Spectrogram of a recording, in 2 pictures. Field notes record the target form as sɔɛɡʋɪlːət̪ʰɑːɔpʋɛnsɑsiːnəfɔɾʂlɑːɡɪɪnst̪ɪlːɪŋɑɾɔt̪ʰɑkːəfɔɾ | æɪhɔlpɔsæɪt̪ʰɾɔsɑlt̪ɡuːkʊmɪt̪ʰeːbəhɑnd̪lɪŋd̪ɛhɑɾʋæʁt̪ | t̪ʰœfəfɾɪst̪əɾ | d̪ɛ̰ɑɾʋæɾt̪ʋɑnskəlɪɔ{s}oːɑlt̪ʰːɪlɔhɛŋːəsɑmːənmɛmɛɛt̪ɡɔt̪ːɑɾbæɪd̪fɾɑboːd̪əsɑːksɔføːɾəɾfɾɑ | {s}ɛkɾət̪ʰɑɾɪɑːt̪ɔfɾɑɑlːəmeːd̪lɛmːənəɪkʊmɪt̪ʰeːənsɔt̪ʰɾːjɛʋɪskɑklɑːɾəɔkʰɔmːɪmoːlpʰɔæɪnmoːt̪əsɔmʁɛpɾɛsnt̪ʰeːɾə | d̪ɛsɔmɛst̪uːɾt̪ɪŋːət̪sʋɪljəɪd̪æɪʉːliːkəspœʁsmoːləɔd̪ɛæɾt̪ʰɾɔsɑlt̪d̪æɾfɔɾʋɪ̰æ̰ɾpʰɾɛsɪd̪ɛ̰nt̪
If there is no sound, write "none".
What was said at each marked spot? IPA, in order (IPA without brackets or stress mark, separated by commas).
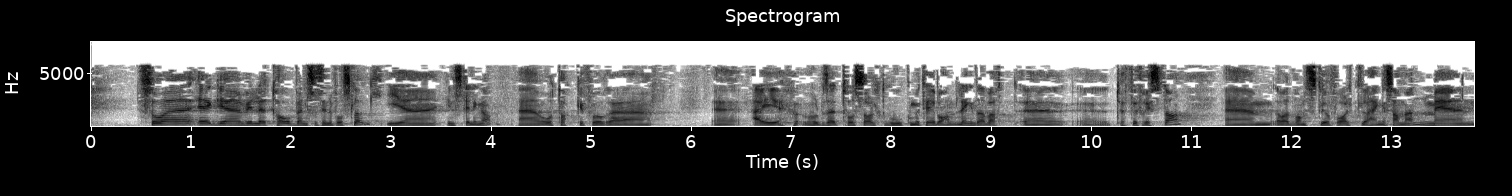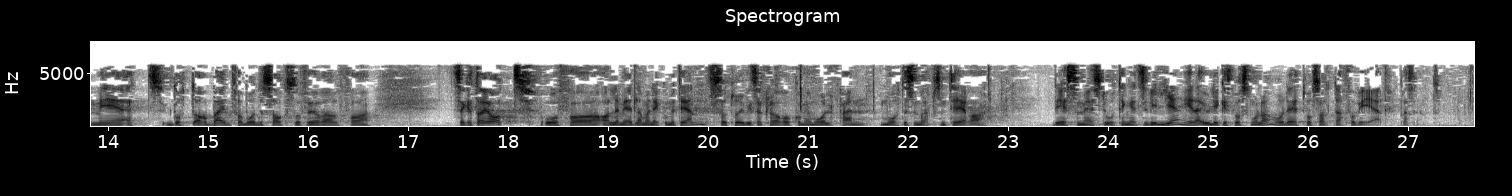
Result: f, s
